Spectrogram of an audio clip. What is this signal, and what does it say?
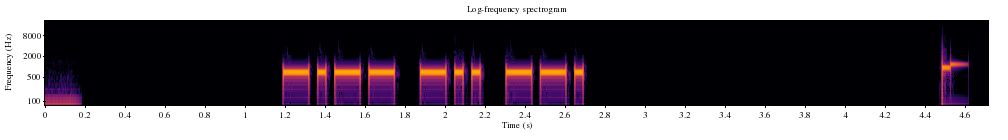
Morse code, heard as a keyed tone, about 28 wpm, 700 Hz. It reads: YDG
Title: USA Call Sign Postfixes - 3 Letters 28wpm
